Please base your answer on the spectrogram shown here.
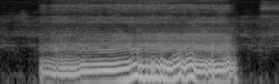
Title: Opie Snoring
